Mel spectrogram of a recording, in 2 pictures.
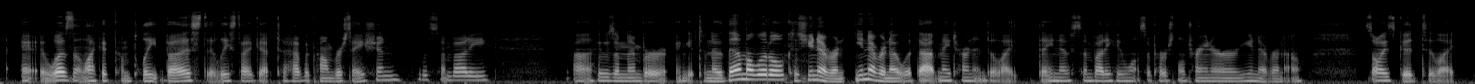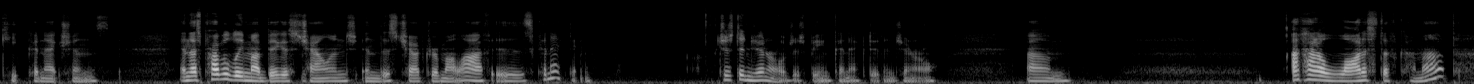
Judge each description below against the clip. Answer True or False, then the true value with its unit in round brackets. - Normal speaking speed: True (180 wpm)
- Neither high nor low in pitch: True (160 Hz)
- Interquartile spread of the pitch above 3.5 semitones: True (4.5 semitones)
